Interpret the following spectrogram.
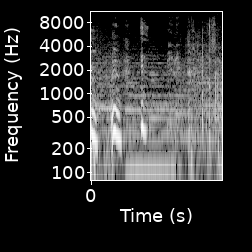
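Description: A woman's stifled laughter: two short falling hoots in the first second, muffled behind a tissue held to her mouth, over soft background music.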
